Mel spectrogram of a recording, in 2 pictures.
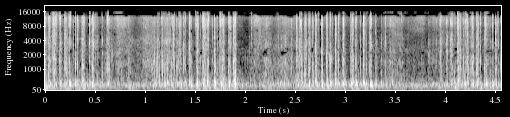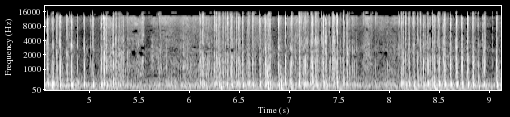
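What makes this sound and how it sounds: A medium black leather handbag, hollow and soft, is gripped and squeezed with long almond-shaped nails and fingertips. The leather rubs and squeaks in dense, low-mid creaking bursts that swell and ease in slow waves.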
